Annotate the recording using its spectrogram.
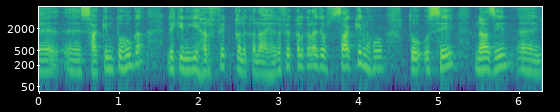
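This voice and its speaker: Gravelly-voiced man teaching Quran recitation. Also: a little high, darkish tone. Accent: Pakistani Urdu. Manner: explains each word methodically, then chants verses slowly and drawn out. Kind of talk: televised tajweed lesson with slow chanted recitation.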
